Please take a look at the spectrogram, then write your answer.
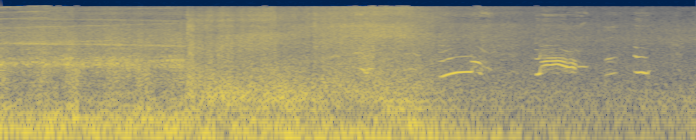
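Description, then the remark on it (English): Churning sea waves roar in a dense, steady wash as a crashed metal aircraft is sucked under. The wash thins out after a few seconds, leaving a few short, high whistling chirps over a quieter background. “They were all trapped, sealed tight within that metal coffin as it was sucked under the churning sea.”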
